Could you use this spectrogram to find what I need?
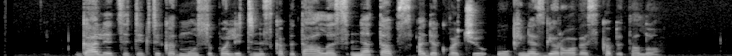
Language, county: Lithuanian, Vilnius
